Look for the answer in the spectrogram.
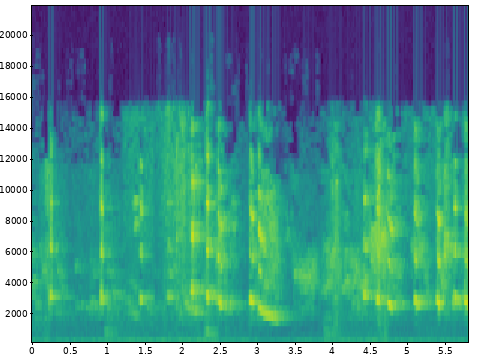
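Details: Green-winged saltator song used to motivate other saltators: repeated short whistled notes and a prominent falling slur, delivered in a steady, somewhat irregular stream over low background hum.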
